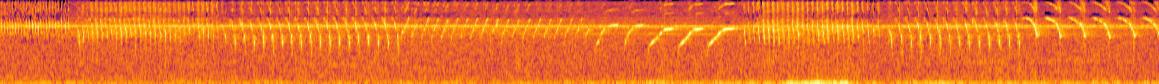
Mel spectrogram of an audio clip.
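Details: Canary training song with faint music underneath: dense buzzy trills alternate with rapid clicking rolls and a short series of falling whistled slurs, then more rattling phrases and downward swoops.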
